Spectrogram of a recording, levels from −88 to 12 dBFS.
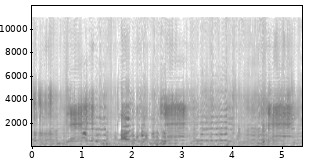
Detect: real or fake fake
